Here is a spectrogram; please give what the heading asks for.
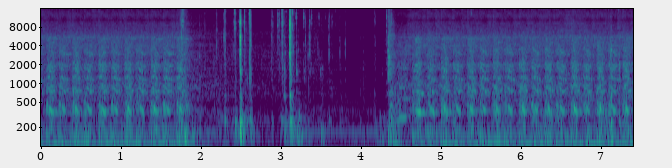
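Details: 1986 Mercedes W124 230E automatic, cold: long rhythmic cranking, a brief pause, more cranking, and it never catches cleanly. Hard cold start; it runs only with starting spray. When warm, idle drops to 400–500 rpm in D/R and sometimes stalls.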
